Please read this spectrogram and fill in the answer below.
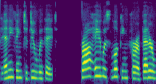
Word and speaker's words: Brahe: That's pronounced Brahe, bub, and that model on the picture was debunked ages ago.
